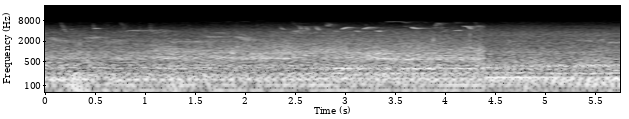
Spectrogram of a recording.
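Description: Narrowboat engine running steadily under way, with a few bird chirps about halfway through.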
